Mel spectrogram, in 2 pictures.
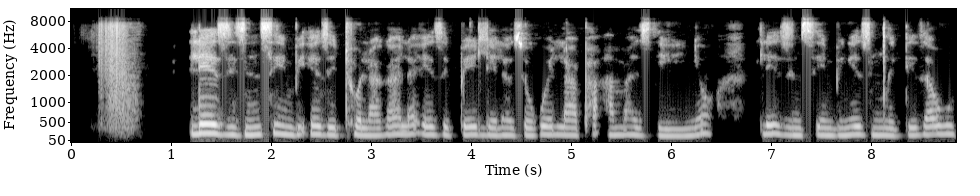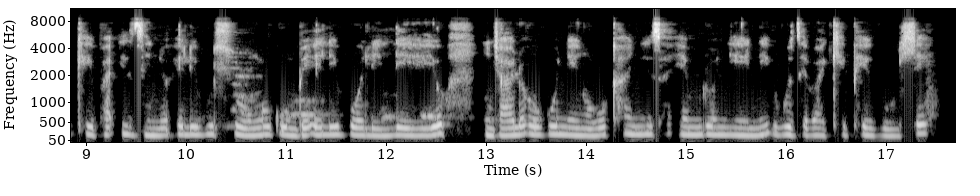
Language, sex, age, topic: North Ndebele, female, 18-24, health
